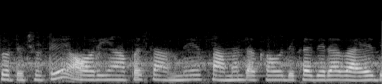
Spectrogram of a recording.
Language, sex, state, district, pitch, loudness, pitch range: Hindi, female, Chhattisgarh, Raigarh, 210 Hz, -17 LUFS, 205-215 Hz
